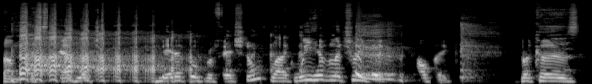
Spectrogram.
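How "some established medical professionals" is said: slow, laughing self-mockery. Real, not acted. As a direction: laugh through the words. Mocking their own status, laughing.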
